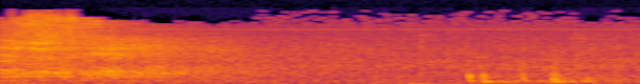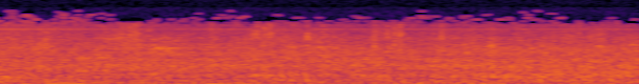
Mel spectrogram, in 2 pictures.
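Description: A large crowd murmurs quietly outdoors.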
